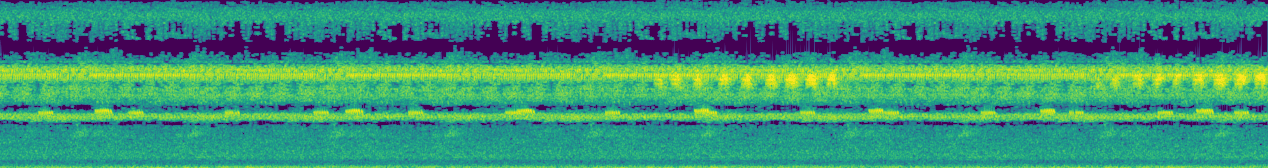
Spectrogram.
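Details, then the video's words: Crickets chirping at night: constant high insect trill, then from midway bursts of fast pulsed chirps in short groups, repeated in waves, with soft background hiss. "Night ambience, Cricket Conversations"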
